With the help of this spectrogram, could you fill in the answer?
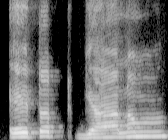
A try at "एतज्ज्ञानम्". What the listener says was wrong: एतत नहीं, एतज, एतज, एतज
